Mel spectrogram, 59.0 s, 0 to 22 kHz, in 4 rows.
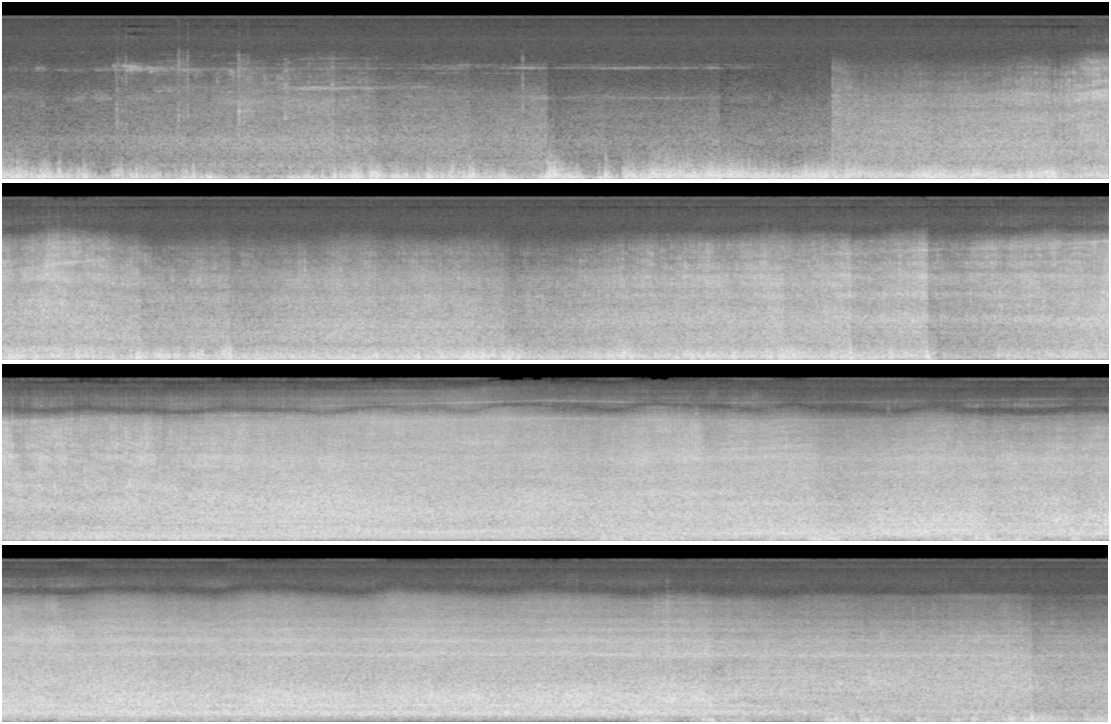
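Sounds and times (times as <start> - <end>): train wheels on rails: 1.1 - 9.9, 11.1 - 59.0
diesel train engine running: 1.6 - 9.5, 11.0 - 59.0.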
